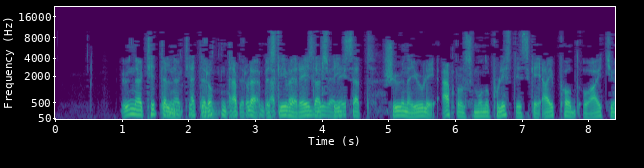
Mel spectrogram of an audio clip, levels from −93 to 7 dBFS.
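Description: Speech, with plainly audible coding damage throughout: the audio rings and washes, hiss breathes with the voice, and nothing remains above 10.1 kHz, most likely from WMA compression at a low bitrate, around 32 kbps. Long transform blocks spread quantisation noise over tens of milliseconds and zero weak spectral lines. From 1.58 to 4.36 s there is a doubled audio track. A full-band copy about 10 dB quieter follows roughly half a second behind, dry and with no room colour. It starts and stops abruptly, likely from a second, slower capture path or an edit holding two misaligned copies.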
